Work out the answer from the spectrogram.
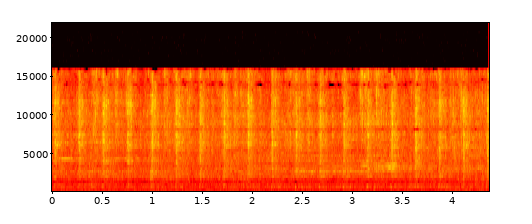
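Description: Passenger train rolling slowly along the track: a steady rumble of wheels on rail with a light, regular clatter, heard from an open coach door.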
